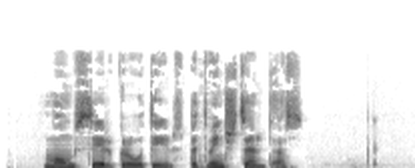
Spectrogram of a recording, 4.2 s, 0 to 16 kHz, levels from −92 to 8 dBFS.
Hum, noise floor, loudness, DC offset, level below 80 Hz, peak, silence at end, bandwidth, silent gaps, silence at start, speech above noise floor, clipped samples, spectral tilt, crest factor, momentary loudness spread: none; -67 dBFS; -23 LUFS; under 0.1%; -70 dBFS; -6 dBFS; 1.15 s; 11.5 kHz; none; 0.45 s; 45 dB; under 0.1%; -4.5 dB/octave; 18 dB; 11 LU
